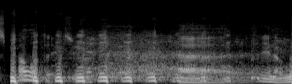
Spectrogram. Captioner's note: laughter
